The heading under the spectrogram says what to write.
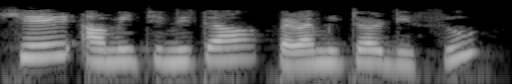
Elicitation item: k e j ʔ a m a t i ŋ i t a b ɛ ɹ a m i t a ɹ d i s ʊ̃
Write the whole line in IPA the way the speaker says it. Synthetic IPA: x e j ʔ a m i t i n i t a p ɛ ɹ a m i t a ɹ d i s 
